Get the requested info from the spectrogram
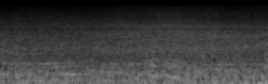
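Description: Distant road traffic: a steady low rumble, with a faint whine that rises and falls in pitch in the second half.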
